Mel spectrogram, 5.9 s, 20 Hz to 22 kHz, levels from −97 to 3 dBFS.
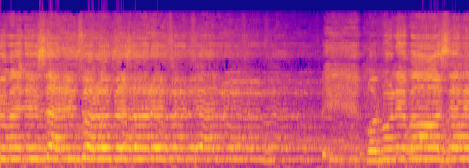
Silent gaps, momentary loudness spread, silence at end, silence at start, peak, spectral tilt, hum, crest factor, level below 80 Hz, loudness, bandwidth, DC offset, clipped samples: none; 14 LU; 0 s; 0 s; 0 dBFS; -1 dB/octave; none; 12 dB; -44 dBFS; -11 LUFS; 16.5 kHz; under 0.1%; 0.1%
